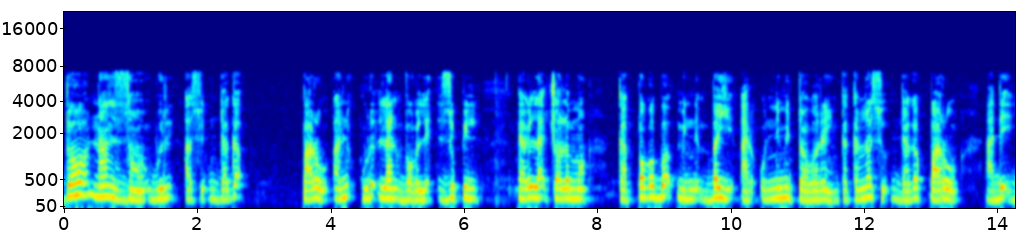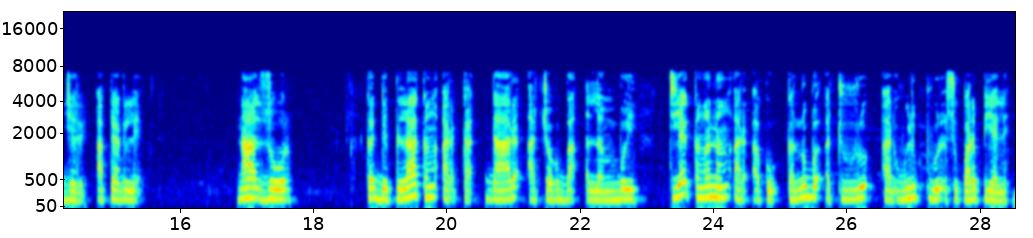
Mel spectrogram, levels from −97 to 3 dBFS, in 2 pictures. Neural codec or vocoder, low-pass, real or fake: none; 7.2 kHz; real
